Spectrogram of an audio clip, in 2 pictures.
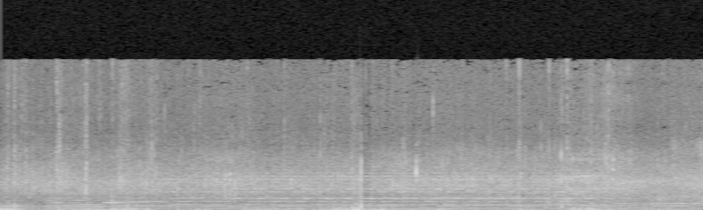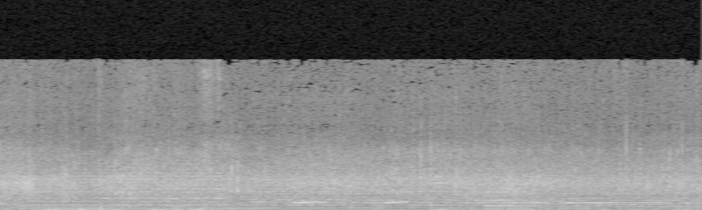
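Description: Brass military band music playing slow, sustained chords. Gusts of wind buffet the microphone underneath, loudest near the start and again about three and a half seconds in.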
